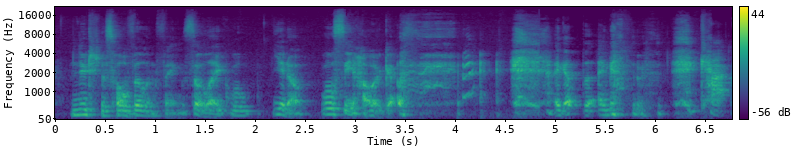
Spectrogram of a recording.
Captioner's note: wheezes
